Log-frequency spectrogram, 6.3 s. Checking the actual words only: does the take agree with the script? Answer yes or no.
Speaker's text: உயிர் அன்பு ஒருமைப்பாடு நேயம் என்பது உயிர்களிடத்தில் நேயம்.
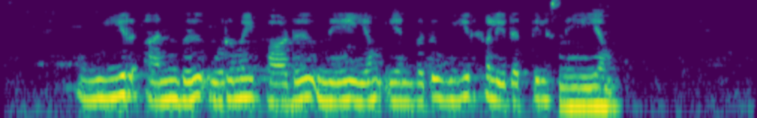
yes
